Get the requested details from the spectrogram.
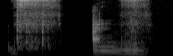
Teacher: of articulation for both consonants is the same is the teeth the upper teeth with the lower lip so it's not bilabial because it doesn't have the two two lips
